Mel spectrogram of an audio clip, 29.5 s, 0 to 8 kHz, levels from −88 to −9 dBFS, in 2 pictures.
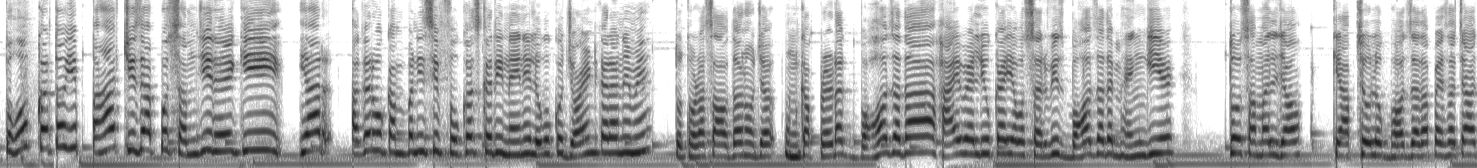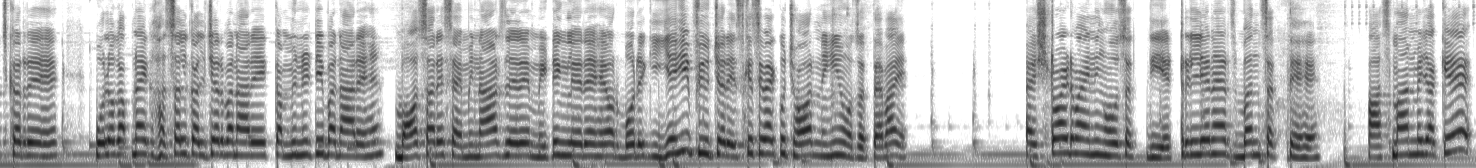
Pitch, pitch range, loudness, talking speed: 240 Hz, 220-265 Hz, -24 LUFS, 225 wpm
